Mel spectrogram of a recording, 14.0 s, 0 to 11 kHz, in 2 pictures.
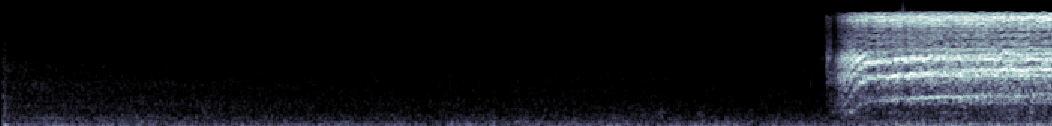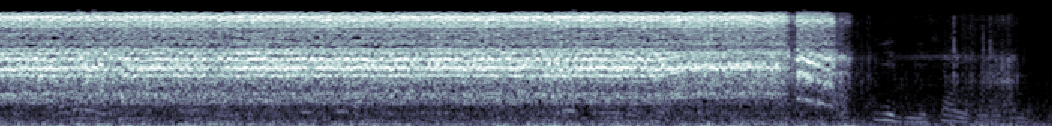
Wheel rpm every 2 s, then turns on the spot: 0, 0, 40, 190, 210, 200, 60.
12-14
